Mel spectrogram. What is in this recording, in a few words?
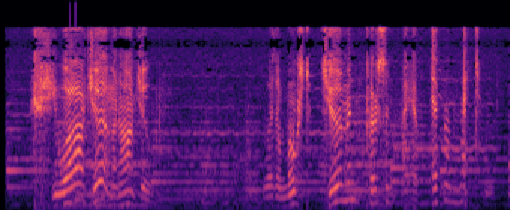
german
